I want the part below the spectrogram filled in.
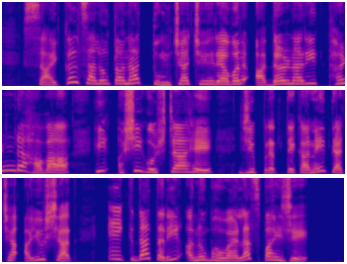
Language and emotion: Marathi, happy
